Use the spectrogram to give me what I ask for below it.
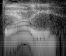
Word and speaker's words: Delhi: The H is silent. Delhi.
